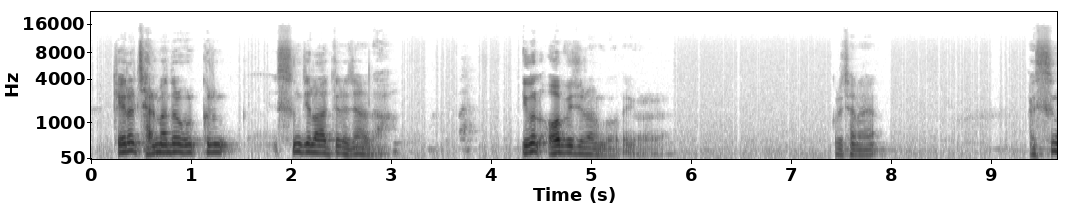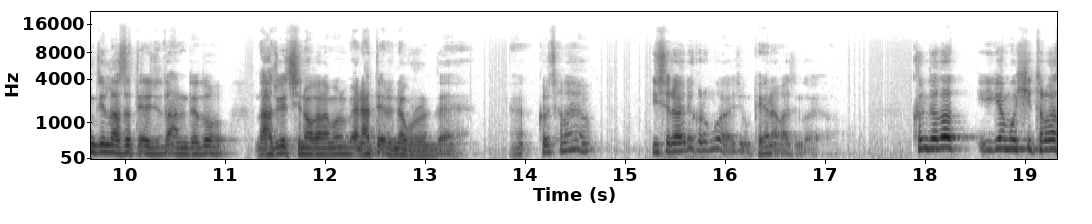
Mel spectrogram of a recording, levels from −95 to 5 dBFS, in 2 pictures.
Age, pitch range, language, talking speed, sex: 60-79, 125-190 Hz, English, 110 wpm, male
